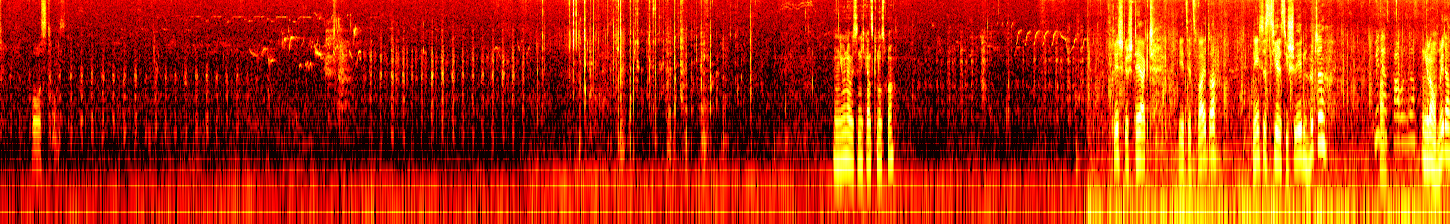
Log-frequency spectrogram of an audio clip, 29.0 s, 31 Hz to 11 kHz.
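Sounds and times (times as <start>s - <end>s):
dog panting: 0.0s - 5.8s, 6.8s - 15.3s, 18.2s - 29.0s
clicks and rustles: 10.7s - 14.4s.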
